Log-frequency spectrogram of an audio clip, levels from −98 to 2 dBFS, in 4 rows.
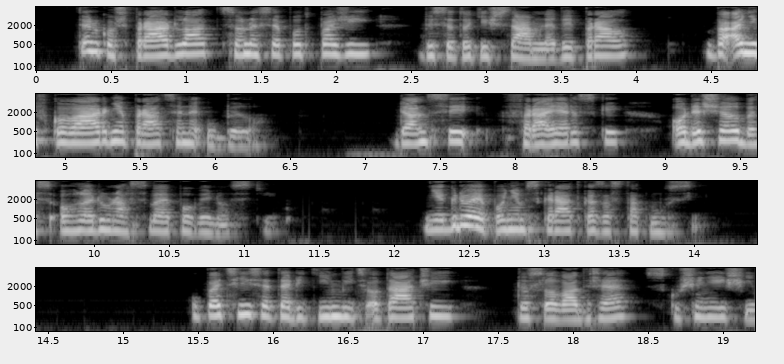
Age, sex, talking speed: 20-39, female, 135 wpm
